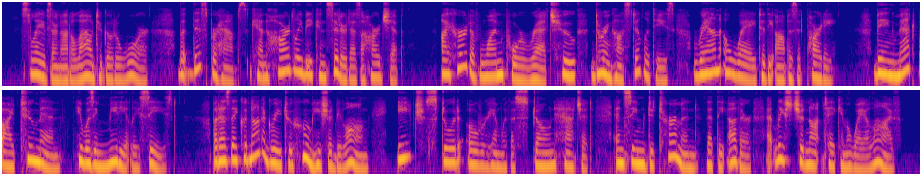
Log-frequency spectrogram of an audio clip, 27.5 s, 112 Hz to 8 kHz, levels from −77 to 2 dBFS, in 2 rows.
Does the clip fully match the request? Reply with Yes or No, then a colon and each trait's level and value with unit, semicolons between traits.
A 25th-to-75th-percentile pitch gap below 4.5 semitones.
No: average, 5.3 semitones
